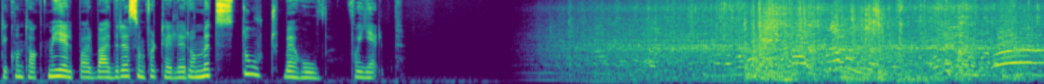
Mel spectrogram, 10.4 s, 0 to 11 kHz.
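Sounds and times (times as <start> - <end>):
speech: 0.0 - 4.1
boat engine noise: 5.1 - 10.4
crowd of refugees on a boat calling and chattering: 5.2 - 10.4
water rumbling at a riverbank: 5.2 - 10.4.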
